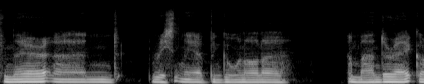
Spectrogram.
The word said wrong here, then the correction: Mandarake: or a, how did you pronounce it? Mandarake? – Mandarake. – Yeah, that's the snobbish way to say it, right? – Yeah, snobbish. I suppose it's correct, right? It's correct. – Yeah.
